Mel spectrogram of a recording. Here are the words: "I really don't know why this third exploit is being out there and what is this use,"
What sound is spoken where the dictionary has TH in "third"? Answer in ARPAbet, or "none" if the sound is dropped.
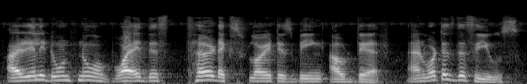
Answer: T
